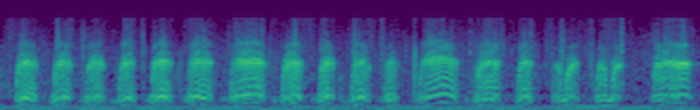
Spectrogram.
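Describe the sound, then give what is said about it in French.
A voice imitates a duck, giving a rapid, steady run of about fifteen nasal quacks over a few seconds, fairly loud, with a faint low hum underneath. “Le canard.”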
